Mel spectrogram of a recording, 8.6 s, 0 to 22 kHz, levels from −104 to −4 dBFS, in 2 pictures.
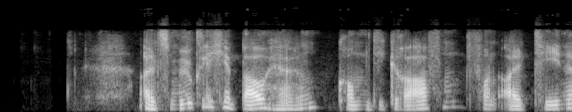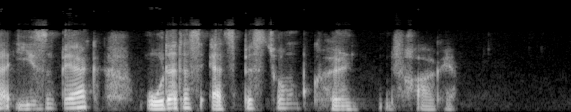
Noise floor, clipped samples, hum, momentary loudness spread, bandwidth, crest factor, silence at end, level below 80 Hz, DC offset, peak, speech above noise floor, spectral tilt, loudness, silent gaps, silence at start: -81 dBFS; under 0.1%; none; 18 LU; 9.2 kHz; 22 dB; 0.9 s; -64 dBFS; under 0.1%; -2 dBFS; 58 dB; -5 dB/octave; -23 LUFS; none; 0.7 s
